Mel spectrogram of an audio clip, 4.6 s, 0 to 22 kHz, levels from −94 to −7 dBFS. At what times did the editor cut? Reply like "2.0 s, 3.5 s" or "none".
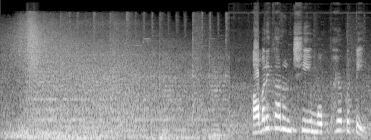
2.8 s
